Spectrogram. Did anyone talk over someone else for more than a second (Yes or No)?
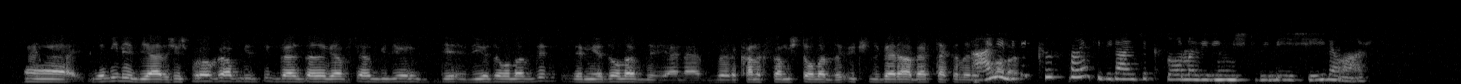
No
